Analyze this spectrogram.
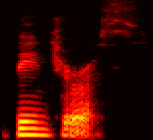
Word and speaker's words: dangerous: The O is silent, and then we hear the US say us. Together, they make the sound us. So our word here is danger, us, dangerous.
